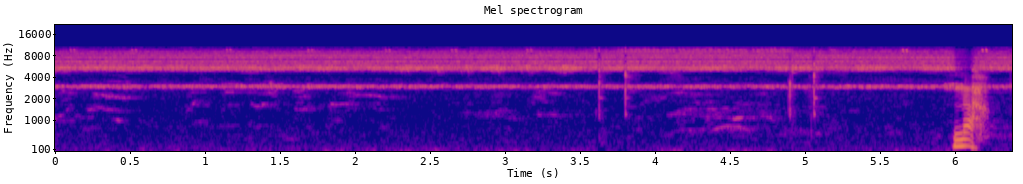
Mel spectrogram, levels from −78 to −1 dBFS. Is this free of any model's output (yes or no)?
yes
